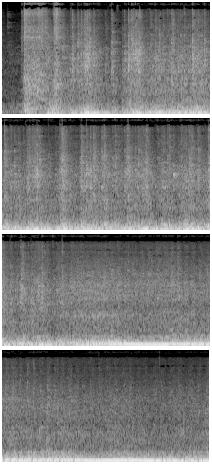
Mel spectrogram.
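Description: Hot rod roadster's engine starting abruptly about half a second in, then running unevenly with short revs for several seconds before settling into a steadier, louder run from about ten seconds as the car drives off.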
